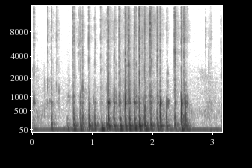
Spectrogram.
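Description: A password being typed on a computer keyboard: a quick, close burst of irregular key clicks lasting a few seconds, then stopping, with no voices.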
